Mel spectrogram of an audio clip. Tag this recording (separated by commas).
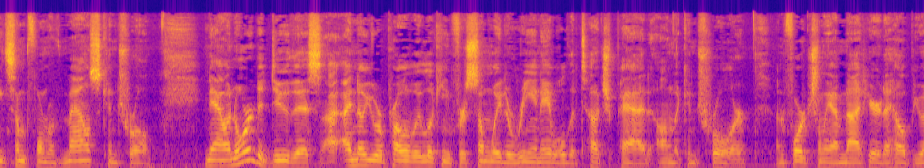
Speech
